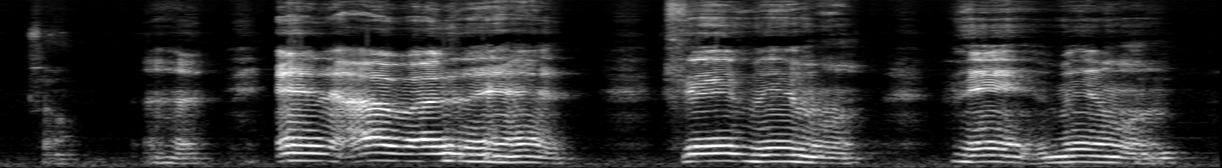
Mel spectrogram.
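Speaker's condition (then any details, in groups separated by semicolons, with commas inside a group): ALS; treatment about 2 years, speech and swallowing improving, pseudobulbar affect; was unintelligible, now clearer and louder, lip weakness remains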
